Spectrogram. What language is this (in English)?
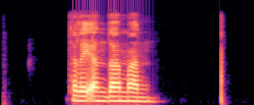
Thai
